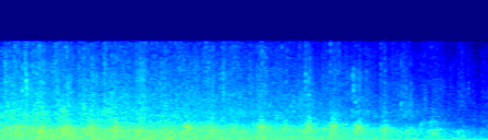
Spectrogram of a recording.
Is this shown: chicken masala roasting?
no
